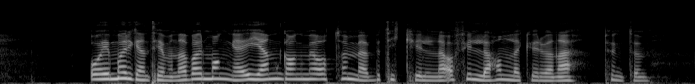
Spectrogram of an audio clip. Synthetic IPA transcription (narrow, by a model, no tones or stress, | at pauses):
oːiːmɔɾɡənt̪ʰiːmənəʋɑːɾmɑŋəɪjɛnɡɑŋmeːoːt̪ʰœməbʉt̪ʰɪkhʏln̩əoːfʏləɦɑnləkʰʉɾʋənə | pʰʉŋ̚t̪ʰʉm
